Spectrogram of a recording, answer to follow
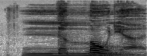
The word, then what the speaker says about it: pneumonia: Can, snow, pneumonia.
